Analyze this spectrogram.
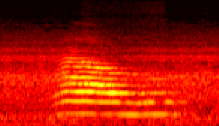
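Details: A pet cat gives one drawn-out meow during a bath, steady and slightly falling, rich in harmonics, lasting about a second against a quiet indoor background.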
